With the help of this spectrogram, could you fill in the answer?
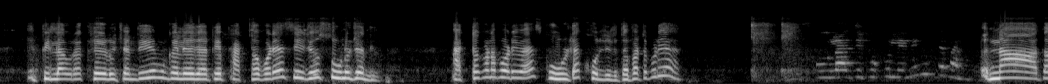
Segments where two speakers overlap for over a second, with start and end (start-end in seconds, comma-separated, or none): none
